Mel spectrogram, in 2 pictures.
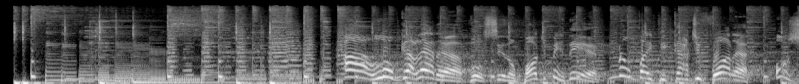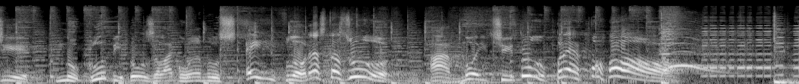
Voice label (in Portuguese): locutor; pre forro floresta azul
